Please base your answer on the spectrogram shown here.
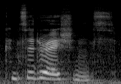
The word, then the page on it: considerations: American English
